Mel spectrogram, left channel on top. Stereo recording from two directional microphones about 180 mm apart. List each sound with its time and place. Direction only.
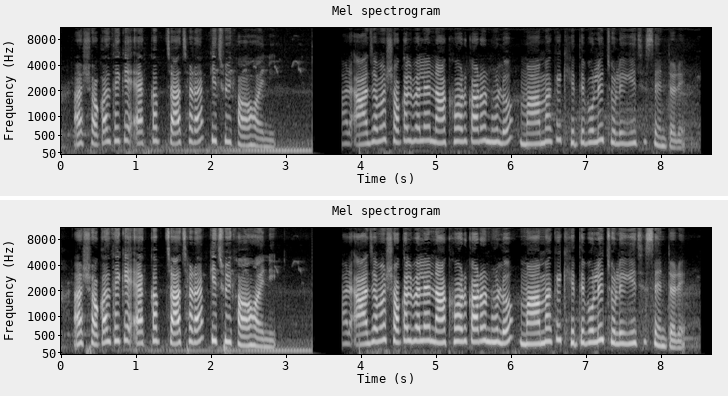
0.2 s speech: 30° right (ahead or behind)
